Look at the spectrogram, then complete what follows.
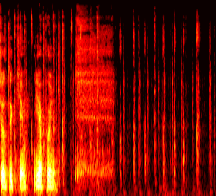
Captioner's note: inhale of regret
